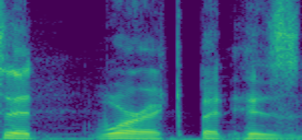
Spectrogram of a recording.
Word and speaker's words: Warwick: head I so you pronounce it yeah you pronounce it Warick but his name is it spelled war is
